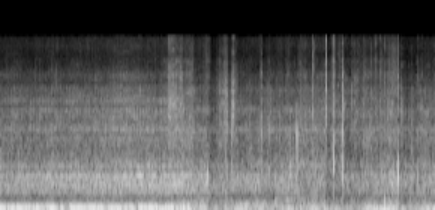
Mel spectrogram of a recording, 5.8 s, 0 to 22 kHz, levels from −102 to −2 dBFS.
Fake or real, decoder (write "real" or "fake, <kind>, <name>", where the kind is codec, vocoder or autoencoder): real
